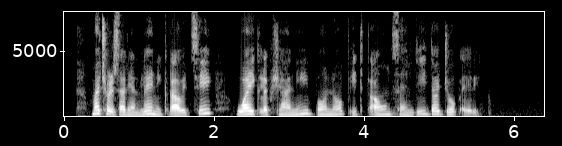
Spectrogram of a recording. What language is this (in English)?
Georgian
